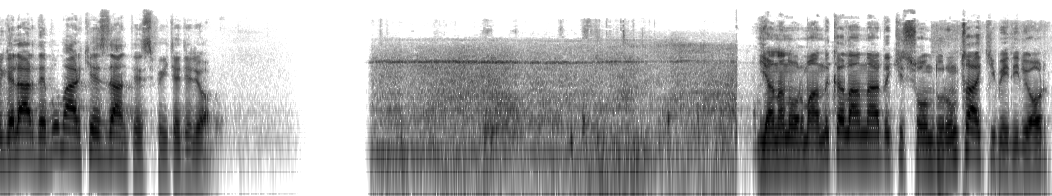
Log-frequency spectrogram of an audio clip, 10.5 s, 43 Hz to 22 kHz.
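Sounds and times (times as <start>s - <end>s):
speech: 0.0s - 2.2s, 7.6s - 10.5s
firefighting aircraft engine flying over a forest-fire zone: 3.7s - 8.9s.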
